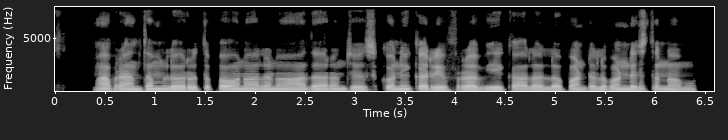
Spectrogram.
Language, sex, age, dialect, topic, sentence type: Telugu, male, 46-50, Utterandhra, agriculture, statement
